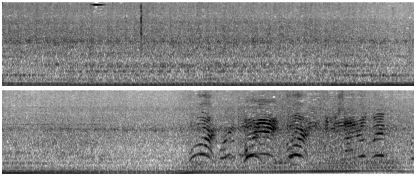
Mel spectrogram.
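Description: A motor vehicle's engine running close to the microphone, loud and steady, starting abruptly. Its pitch shifts about nine seconds in, and voices sound over it near the end.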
